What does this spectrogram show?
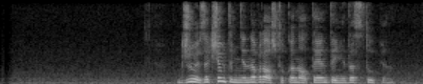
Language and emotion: Russian, angry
